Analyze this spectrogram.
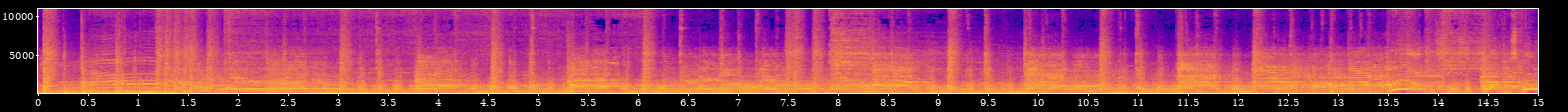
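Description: Live rock and roll band playing loud: electric guitar over upright bass and a drum kit.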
